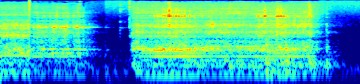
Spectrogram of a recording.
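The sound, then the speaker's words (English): A blender making mayonnaise whirs steadily with a loud, dense motor hum and bright tonal whine as oil is poured in while blending, briefly dipping in pitch and volume before surging back up, then cutting off near the end. “Now, while blending, I'm gonna pour in this oil.”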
